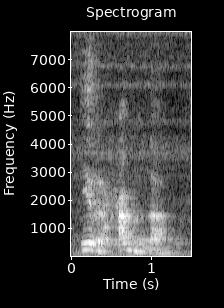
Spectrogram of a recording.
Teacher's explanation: karena sebelum huruf ra ada huruf yang berbaris kasrah, maka bacanya itu tipis.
